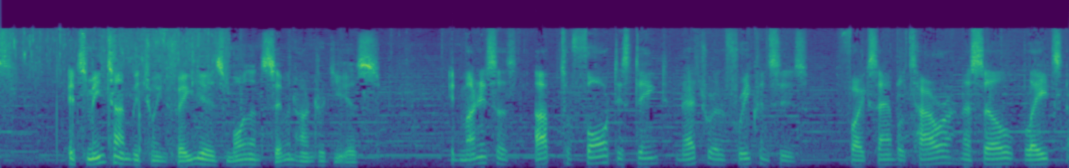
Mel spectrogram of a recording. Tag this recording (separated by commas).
Speech, Music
